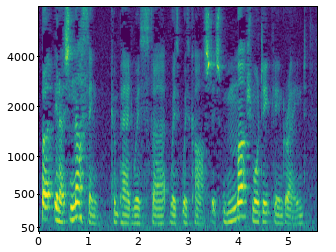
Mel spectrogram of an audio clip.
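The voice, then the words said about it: British accent. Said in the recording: “we Brits ... you can tell by my accent where I come from”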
